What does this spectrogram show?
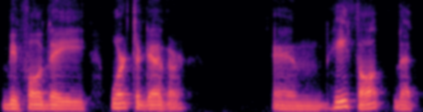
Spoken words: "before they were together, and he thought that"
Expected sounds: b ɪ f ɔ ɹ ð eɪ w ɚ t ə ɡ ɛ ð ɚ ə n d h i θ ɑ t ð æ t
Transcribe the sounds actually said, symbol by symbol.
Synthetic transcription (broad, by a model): b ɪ f ɔ ɹ ð eɪ w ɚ t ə ɡ ɛ ð ɚ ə n h i θ ɑ t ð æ t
